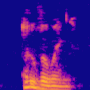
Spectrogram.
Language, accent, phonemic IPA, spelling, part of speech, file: English, Southern England, /ˈəʊvə(ɹ)wɪŋ/, overwing, adjective / verb, LL-Q1860 (eng)-overwing.wav
- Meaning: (adjective) Over the wing of an aircraft; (verb) To outflank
